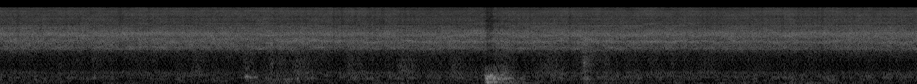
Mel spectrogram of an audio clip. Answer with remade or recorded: remade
